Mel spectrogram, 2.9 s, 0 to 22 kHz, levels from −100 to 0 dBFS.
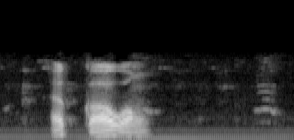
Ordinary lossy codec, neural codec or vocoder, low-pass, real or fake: MP3, 32 kbps; none; 5.4 kHz; real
